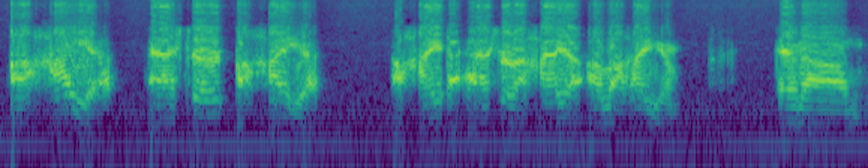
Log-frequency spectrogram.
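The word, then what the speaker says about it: Ehyeh Asher Ehyeh: God's name in the ancient Hebrew is pronounced Ahaya, Asher Ahaya, Ahaya, Asher Ahaya, Elohim.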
